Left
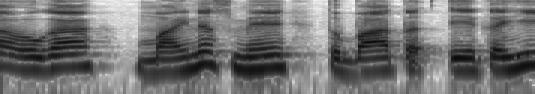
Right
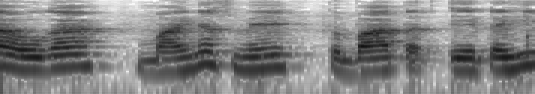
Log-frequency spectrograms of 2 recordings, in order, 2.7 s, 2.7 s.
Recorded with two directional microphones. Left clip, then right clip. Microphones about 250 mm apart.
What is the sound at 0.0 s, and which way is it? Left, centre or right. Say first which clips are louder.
Speech: left 5 dB; left.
